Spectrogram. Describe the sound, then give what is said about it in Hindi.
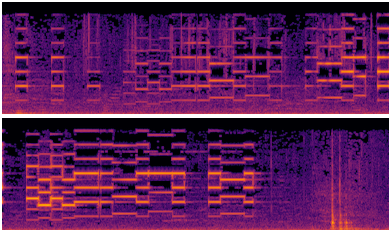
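A mobile phone ringtone plays alone: bright, electronic melodic beeps in quick repeating patterns, starting and stopping several times over about six seconds, then falling silent apart from a short soft noise near the end. “हमारा phone बोला”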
